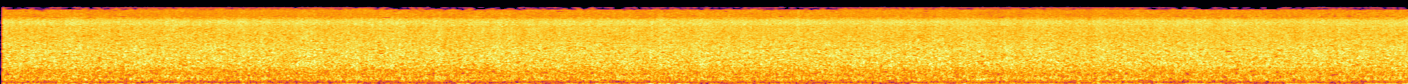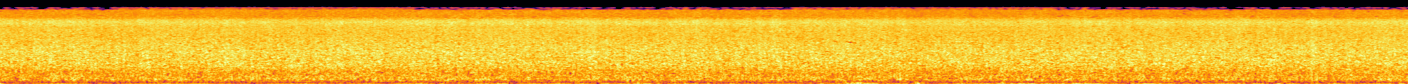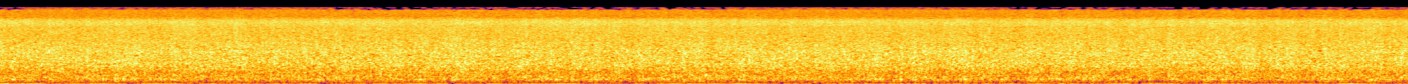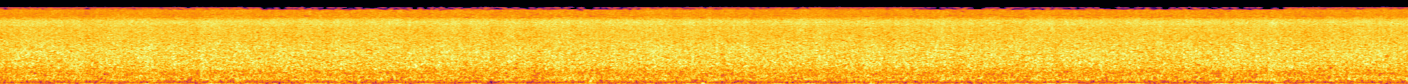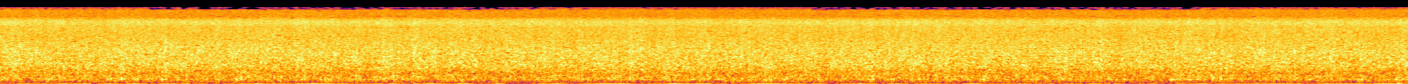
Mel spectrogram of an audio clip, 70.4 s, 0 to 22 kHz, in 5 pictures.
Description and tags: Waterfall/Cascade sounds
This is the sound of a 8 meter waterfall, cascade that is that big but with a high flow of water.
creek, field-recording, nature, stream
